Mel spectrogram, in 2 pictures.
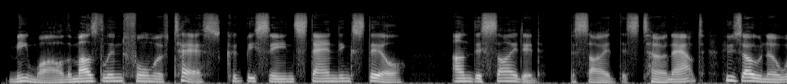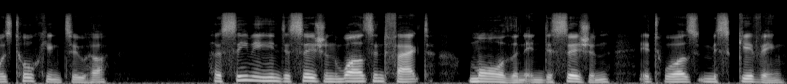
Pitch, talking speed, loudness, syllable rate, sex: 130 Hz, 130 wpm, -20 LUFS, 4.3 syllables/s, male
